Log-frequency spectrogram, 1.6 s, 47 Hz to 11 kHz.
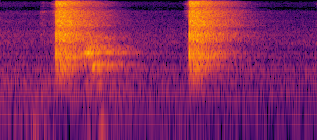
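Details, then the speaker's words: Focused (not radial) extracorporeal shockwave therapy device firing, applicator held on the operator's own hand, intensity around 11–15, frequency raised to 120 in steps of 30; two sharp, loud, quickly fading cracks about 0.7 s apart. "now I will increase the frequency 120 in the multiple of 30 it will increase you can feel the difference you can feel the difference in the sound also"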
